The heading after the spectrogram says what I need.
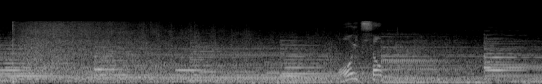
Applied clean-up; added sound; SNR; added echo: none; Boom + Bowed string instrument; 2 dB; none.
